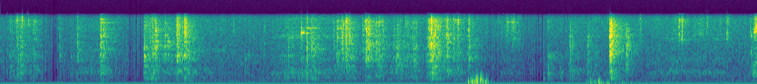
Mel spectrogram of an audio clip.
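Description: A ring of metal keys jingling and clicking as it is handled and the keys slide and knock on a vanity countertop, in short irregular bursts. Two low thumps come about six and eight seconds in.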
